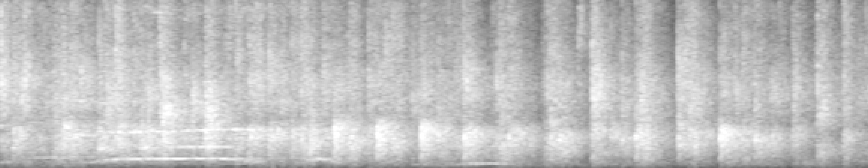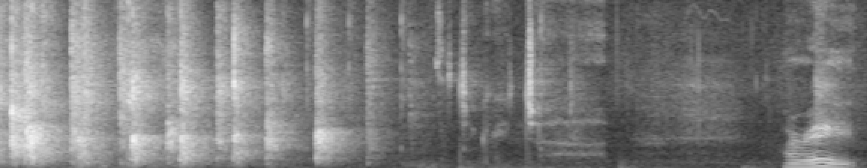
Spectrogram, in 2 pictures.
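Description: Sustained audience applause for entrepreneurs at an accelerator's final presentations, steady dense clapping that gradually thins into a few scattered claps and then fades, with a brief voice at the end.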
